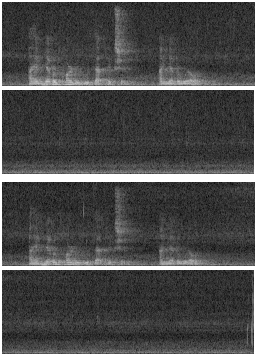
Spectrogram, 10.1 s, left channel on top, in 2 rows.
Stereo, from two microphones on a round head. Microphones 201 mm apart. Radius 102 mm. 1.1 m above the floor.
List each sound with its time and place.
0.5 s a woman speaking: 55° left (ahead or behind), 1.1 m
